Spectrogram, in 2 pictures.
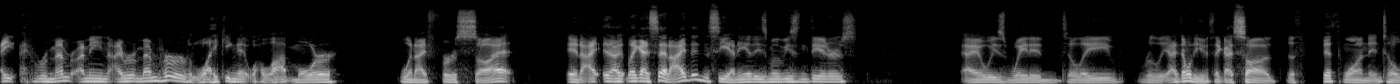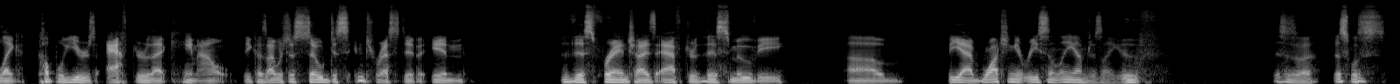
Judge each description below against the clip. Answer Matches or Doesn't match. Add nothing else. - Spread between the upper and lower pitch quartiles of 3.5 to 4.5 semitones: Matches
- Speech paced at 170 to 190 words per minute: Matches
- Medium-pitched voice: Doesn't match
